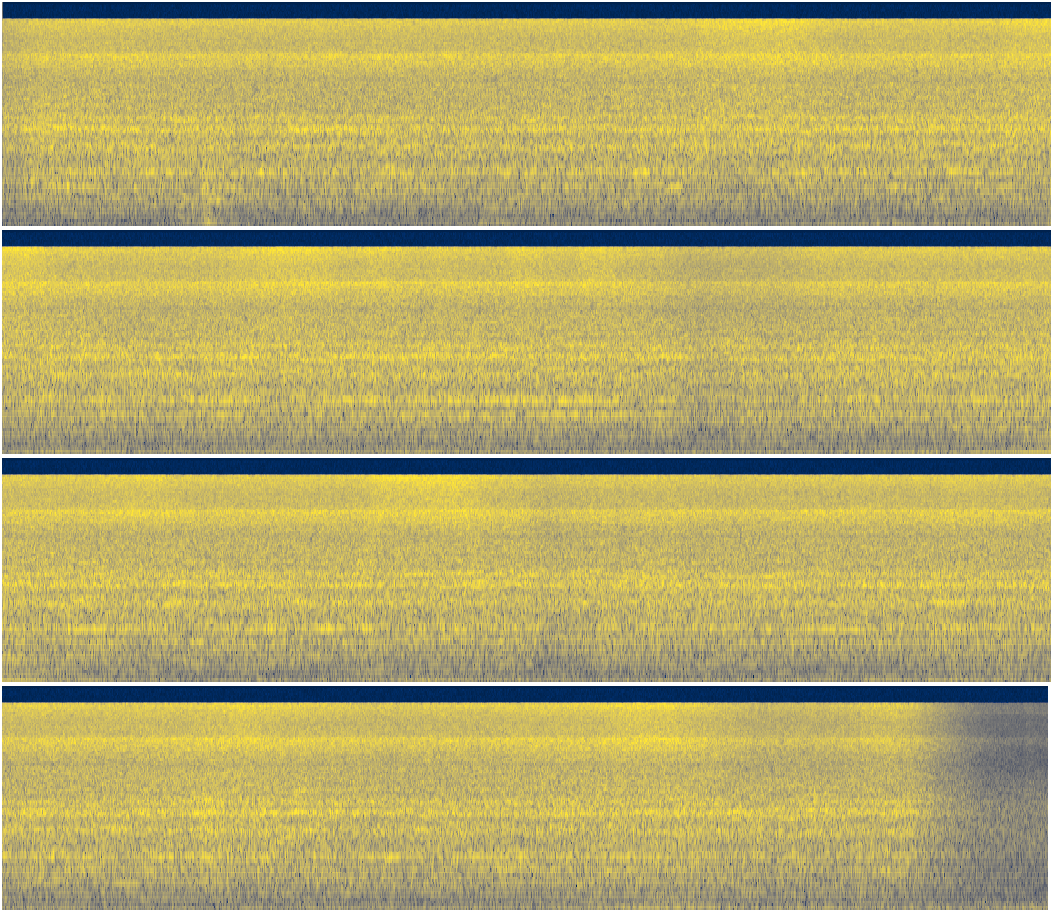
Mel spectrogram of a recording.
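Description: Handheld hair dryer running steadily, blowing hot air through short hair as it is blow-dried.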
